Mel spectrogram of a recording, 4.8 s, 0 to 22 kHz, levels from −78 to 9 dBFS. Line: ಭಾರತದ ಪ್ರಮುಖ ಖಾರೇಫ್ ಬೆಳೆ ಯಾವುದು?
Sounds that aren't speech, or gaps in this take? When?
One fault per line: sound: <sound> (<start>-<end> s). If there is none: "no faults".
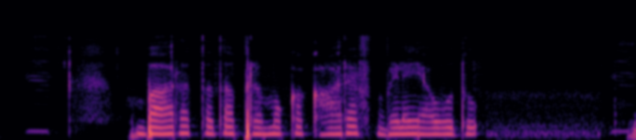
no faults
